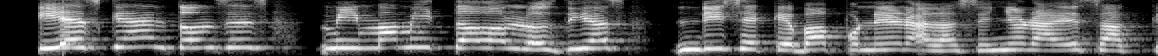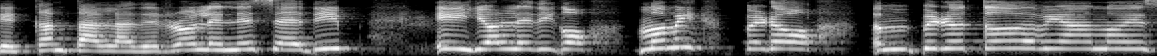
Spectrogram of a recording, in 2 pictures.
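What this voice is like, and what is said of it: Child's voice. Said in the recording (Spanish): “algo como de voz de niño. Algo con voz de niño ... O mejor te hablo como niño ... háblame como niño”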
